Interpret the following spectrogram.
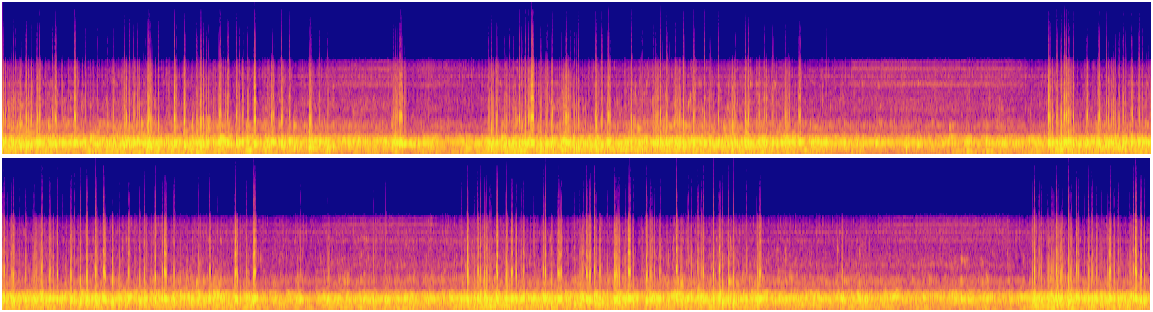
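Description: Muffled underwater noise picked up by a camera held under water: a loud, steady low rush of moving water with scattered crackles and clicks.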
